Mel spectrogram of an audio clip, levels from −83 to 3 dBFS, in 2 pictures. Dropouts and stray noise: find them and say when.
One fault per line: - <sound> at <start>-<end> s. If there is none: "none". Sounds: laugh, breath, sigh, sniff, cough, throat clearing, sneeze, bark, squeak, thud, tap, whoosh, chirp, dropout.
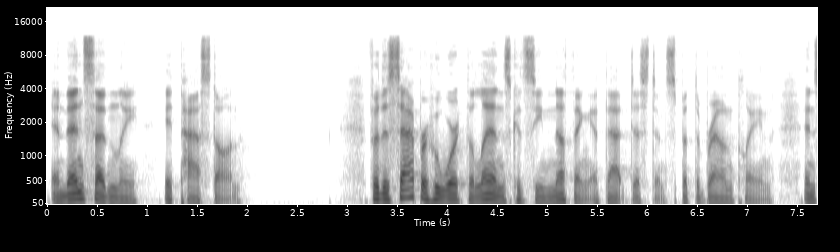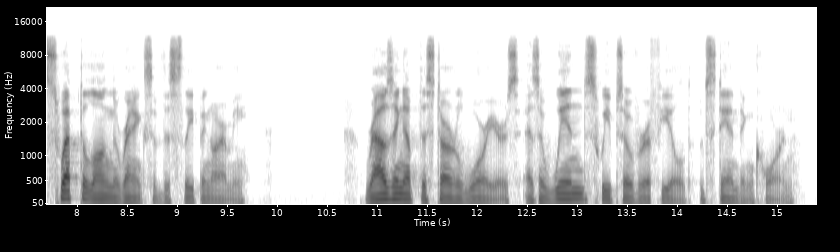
none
